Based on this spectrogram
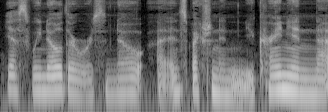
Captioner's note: speaking French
